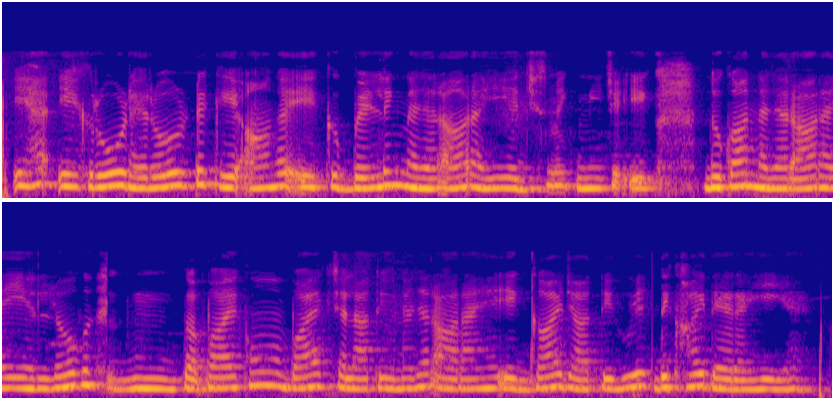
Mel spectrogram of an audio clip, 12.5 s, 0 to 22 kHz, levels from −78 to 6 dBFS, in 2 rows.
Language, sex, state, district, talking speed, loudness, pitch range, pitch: Hindi, female, Bihar, Darbhanga, 190 wpm, -14 LUFS, 205-240 Hz, 220 Hz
